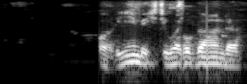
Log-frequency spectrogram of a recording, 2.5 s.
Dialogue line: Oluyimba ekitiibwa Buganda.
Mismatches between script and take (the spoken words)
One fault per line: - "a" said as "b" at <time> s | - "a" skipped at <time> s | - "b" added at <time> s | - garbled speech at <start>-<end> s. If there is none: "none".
none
